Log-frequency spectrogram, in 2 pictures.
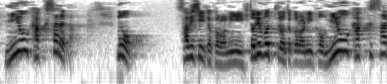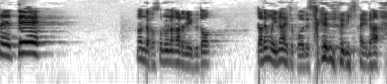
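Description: Expressive male pastor preaching. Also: a little high, highs cut off. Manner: earnest, expressive preaching with rising emphasis. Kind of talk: sermon.

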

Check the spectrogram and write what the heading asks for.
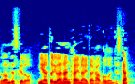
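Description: Delivering a sermon, a male pastor with a medium-pitched voice talks fast and animatedly, raising his voice to act out quoted speech and dropping to a hush when he addresses the congregation. The audio is lo-fi.

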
